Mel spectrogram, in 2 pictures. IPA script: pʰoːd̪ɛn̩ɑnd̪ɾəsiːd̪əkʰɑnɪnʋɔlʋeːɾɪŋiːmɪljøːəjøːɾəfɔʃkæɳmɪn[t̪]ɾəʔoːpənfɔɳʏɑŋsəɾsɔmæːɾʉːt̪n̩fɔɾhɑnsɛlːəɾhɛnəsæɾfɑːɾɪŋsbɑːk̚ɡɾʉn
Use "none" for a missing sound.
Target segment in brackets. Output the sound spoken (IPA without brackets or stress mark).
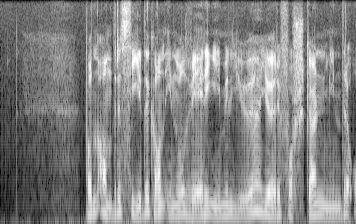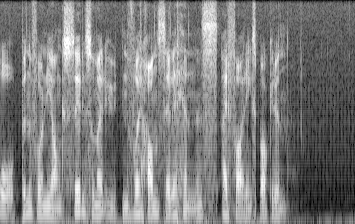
d̪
